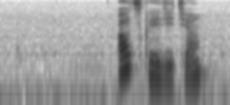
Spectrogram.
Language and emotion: Russian, neutral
